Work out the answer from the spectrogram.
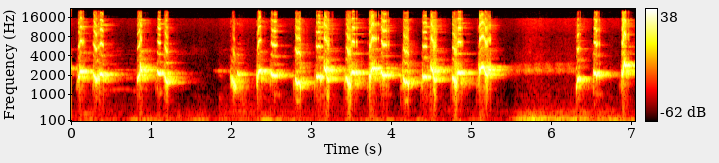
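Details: Irregular run of slurred whistled notes from a yellow-vented bulbul, used to draw song from other birds, with short gaps between clusters and a faint low hum near the end.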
